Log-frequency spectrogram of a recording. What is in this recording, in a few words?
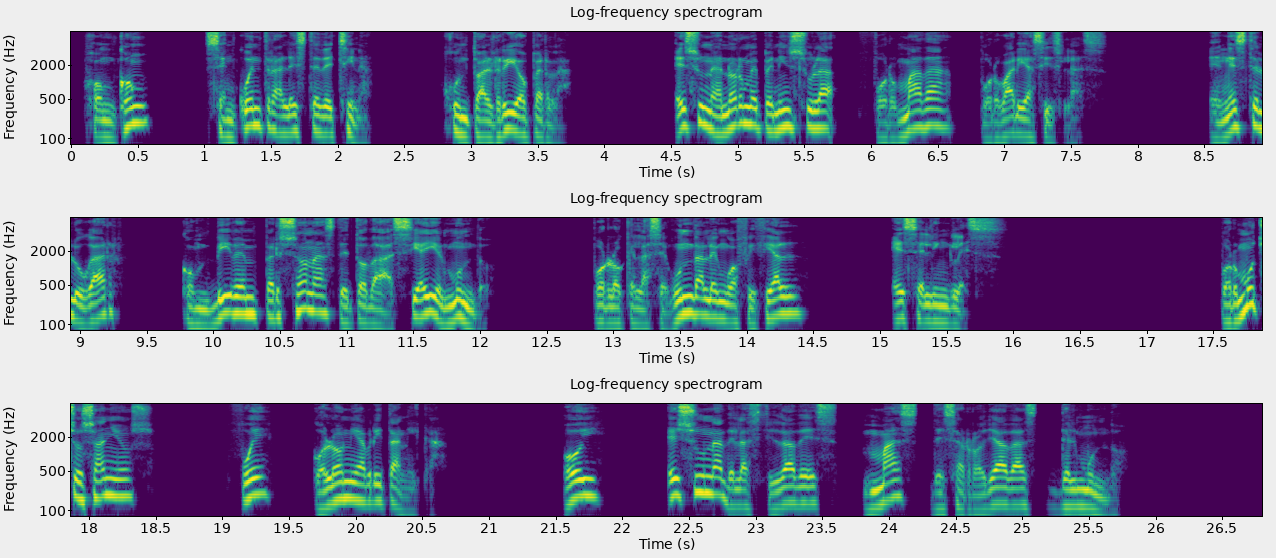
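Spanish male corporate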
